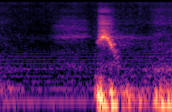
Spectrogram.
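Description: Near quiet for about a second, then a short breathy vocal sound from a man, falling in pitch.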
